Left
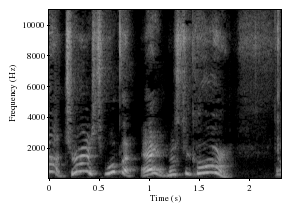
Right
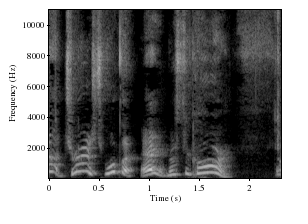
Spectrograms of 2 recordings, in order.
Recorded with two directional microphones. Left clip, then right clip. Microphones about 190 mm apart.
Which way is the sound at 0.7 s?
10° right (ahead or behind).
